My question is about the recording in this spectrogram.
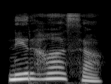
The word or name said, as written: ನಿರ್ಹಾಸ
